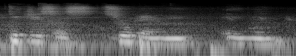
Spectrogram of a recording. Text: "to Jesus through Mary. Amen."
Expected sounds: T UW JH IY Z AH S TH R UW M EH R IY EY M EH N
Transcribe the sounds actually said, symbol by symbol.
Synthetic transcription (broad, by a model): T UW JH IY S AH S T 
